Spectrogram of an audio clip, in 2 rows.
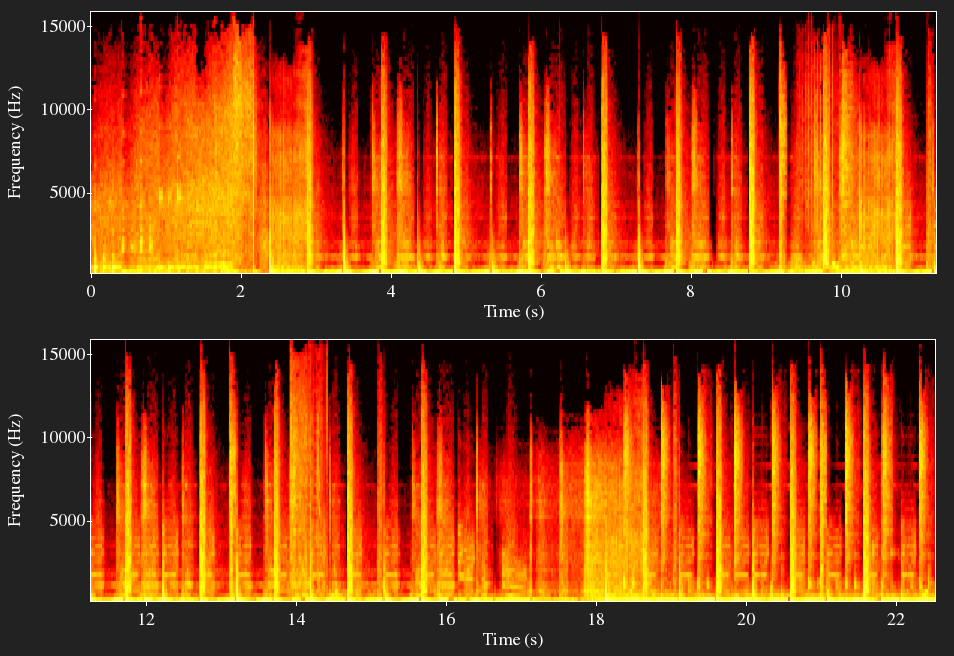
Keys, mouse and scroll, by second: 0.7 scroll down 1, 1.2-3.1 drag, 3.1 ctrl+z, 3.4-7.0 drag, 7.0 scroll up 1, 7.5-12.0 drag, 12.0-13.5 drag, 13.5 scroll down 1, 14.0-16.0 drag, 16.0-16.5 scroll down 1, 16.6 click, 17.0 scroll down 1, 17.4 scroll up 1, 18.0 scroll down 1, 19.3 scroll down 1, 20.2 scroll up 1, 21.1 click, 22.4 ctrl+c.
